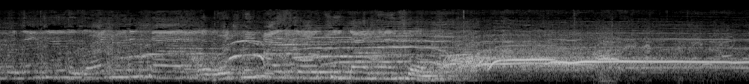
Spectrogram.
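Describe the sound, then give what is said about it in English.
A large crowd cheers and shouts at a Richmond High School graduation at the Richmond Civic Center, a dense, steady roar of overlapping voices with high whoops and yells rising above it throughout. “As the Richmond Civic Center erupts with emotion, there's a familiar feeling of accomplishment in the air.”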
